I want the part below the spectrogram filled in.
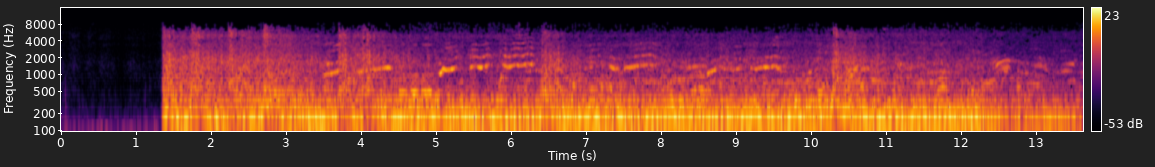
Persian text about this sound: ویدیوهای منتشر شده در شبکه‌های اجتماعی نشان می‌دهد که معترضان به سوی یک پاسگاه سنگ پرتاب می‌کنند و در پس زمینه صدای شلیک گلوله شنیده می‌شود.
